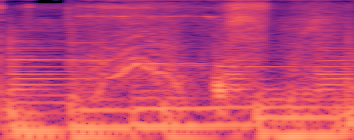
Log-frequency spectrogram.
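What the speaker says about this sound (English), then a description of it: "Let's see how much we can open this one. Tiny zipper." A small zipper on a sleeping bag is drawn open at close range, short rasping pulls coming in a couple of quick strokes amid quiet handling noise.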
